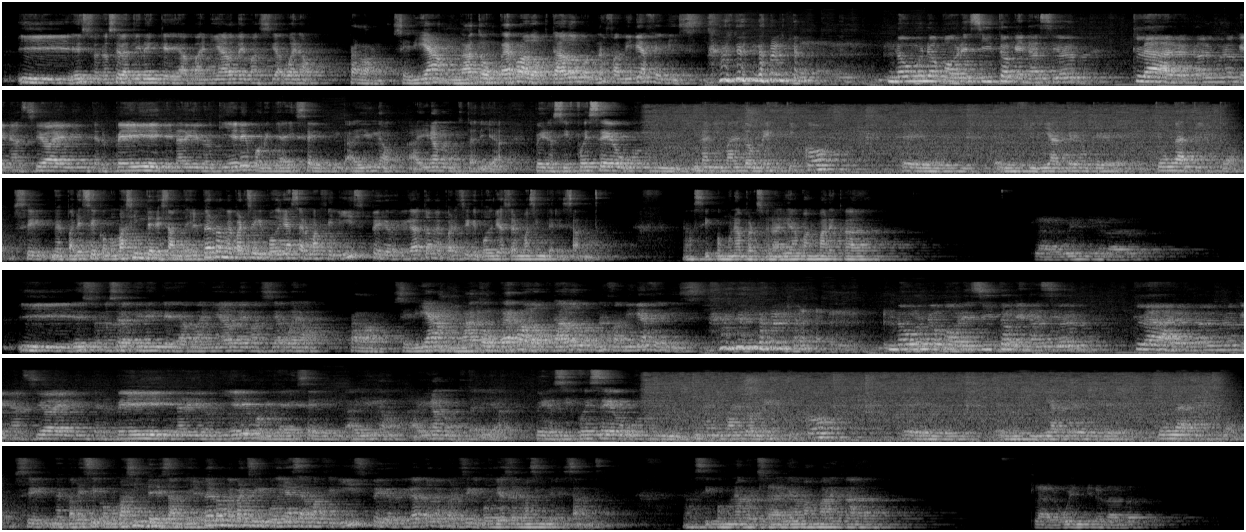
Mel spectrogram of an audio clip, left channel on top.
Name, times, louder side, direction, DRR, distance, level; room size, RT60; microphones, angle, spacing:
voice 1, 0.2-3.1 3.5-8.0 8.9-10.8 11.3-20.7 21.4-30.8 31.2-31.3 31.6-33.6, left 3 dB, 50° left, 3 dB, 0.3 m, -24 dB
voice 2, 4.4-5.8 7.3-7.5 7.8-10.9 11.6-11.7 32.4-32.8 35.1-36.1, right 1 dB, 85° right, 1 dB, 0.5 m, -33 dB
sound 1, 6.9-20.2, equal, 15° left, 0.9 m, -45 dB
sound 2, 18.8-24.6, right 1 dB, 25° right, 0.7 m, -32 dB
3.6 x 2.2 x 3.0 m, 1.4 s
head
